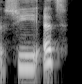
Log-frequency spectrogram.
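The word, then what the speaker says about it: سِيئَتْ: إذن وكيفية النطق مثلا في مثلا سيئت سيئت سيئت سيئة هكذا. إذن يعني قال بعض العلماء يعني تبدأ بضمة ثم تتذكر أنها مكسورة وتأتي بالكسر هكذا، يعني تأتي بحرف مركب من حركتين، تأتي تبدأ سويت سوي سوي هكذا سويت سوي.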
